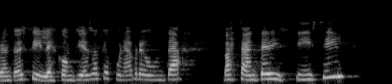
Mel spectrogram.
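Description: With an unremarkable speaking voice, a woman talks at a fairly quick pace, keeping a medium pitch and ordinary pitch variation. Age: 30s. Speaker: natural family planning consultant and mom influencer. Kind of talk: casual chat.

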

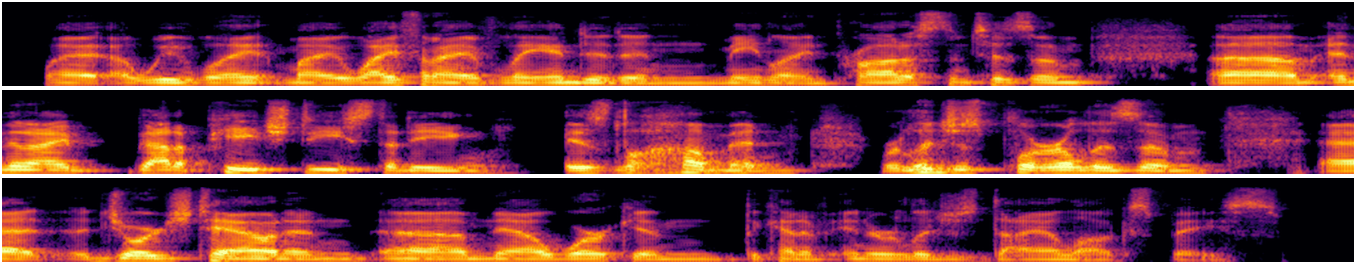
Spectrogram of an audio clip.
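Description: A man with an American accent speaks in a normal speaking voice at a medium pitch, keeping a moderate pace and fairly even intonation. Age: 40s. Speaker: religion scholar. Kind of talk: interview.

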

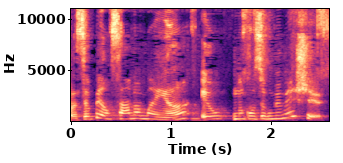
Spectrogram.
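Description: This woman talks at a fairly quick pace with a high pitch. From Rio de Janeiro, Brazil. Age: 30s. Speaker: mother, podcast guest. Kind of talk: casual interview chat.

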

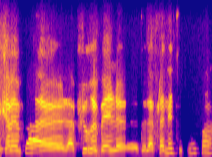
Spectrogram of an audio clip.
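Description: The woman's pitch sits in the medium range. She keeps her intonation fairly even. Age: 20s. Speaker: teacher. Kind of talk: interview. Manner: halting.

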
